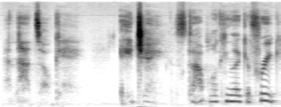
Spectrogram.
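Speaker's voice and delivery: hushed whisper under the breath; whispered aside. Retold or imitated. Mock coach whispering a jab at A J mid-class.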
